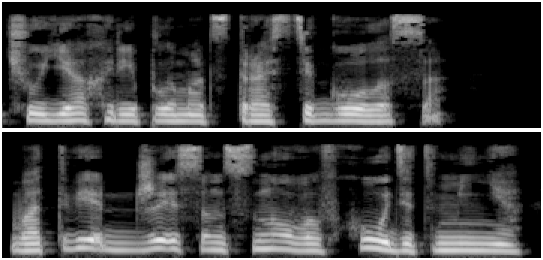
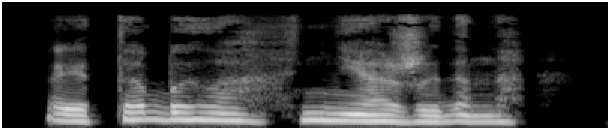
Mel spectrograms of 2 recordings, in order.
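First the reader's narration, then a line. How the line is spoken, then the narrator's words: Hoarse with emotion. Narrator (Russian): произносит Джейсон хриплым от волнения голосом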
